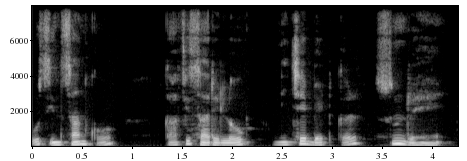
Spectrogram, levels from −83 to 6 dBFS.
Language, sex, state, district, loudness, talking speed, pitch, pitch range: Hindi, male, Arunachal Pradesh, Papum Pare, -16 LUFS, 170 wpm, 120 Hz, 110-155 Hz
